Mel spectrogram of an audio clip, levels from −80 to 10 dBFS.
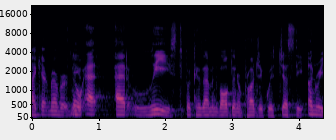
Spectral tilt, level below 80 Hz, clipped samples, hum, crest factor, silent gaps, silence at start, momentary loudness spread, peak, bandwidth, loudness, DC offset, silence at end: -5 dB/octave; -86 dBFS; under 0.1%; none; 22 dB; none; 0 s; 8 LU; -22 dBFS; 16.5 kHz; -43 LUFS; under 0.1%; 0 s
